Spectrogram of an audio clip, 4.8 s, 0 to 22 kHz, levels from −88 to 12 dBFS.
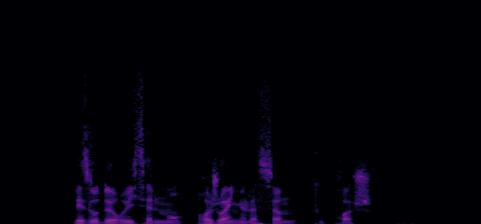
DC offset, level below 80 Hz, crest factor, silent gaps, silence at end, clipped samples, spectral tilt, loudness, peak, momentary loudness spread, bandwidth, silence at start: under 0.1%; -78 dBFS; 20 dB; 1.86-1.90 s, 3.05-3.09 s; 1.1 s; under 0.1%; -3.5 dB/octave; -55 LUFS; -38 dBFS; 9 LU; 15 kHz; 0.75 s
